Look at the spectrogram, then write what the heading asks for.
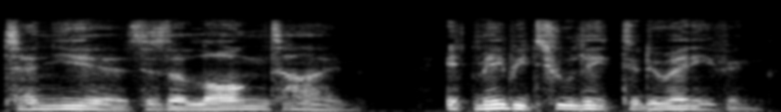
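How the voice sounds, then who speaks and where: A woman voicing a brooding, grieving middle-aged gentleman in an audiobook reading, speaking low, slow and pensive. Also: slightly rough, no echo, clean studio sound.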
